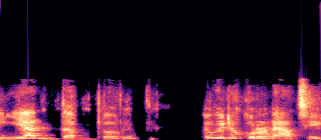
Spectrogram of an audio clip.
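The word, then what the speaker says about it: يَدَّبَّرُوا: তো এই তা আর দালকে হচ্ছে তারা একসাথে যুক্ত করে বলবে হচ্ছে ইয়াদাব্বারু, এবং এটা কোরআনে আছে এই শব্দটা ইয়াদাব্বারু, ইয়াদাব্বারু।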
